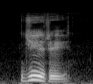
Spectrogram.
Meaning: 1. ring, finger ring (object designed to be worn on a finger) 2. ring (group of atoms linked by bonds) 3. ring (algebraic structure) 4. ring (planar geometrical figure)
- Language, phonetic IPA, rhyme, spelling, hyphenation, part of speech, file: Hungarian, [ˈɟyːryː], -ryː, gyűrű, gyű‧rű, noun, Hu-gyűrű.ogg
